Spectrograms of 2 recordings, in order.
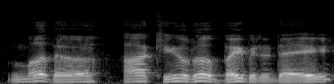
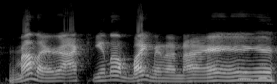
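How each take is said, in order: First: It is said in a deep baritone voice. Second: It is said in a twangy hillbilly voice.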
